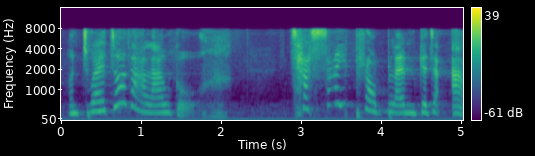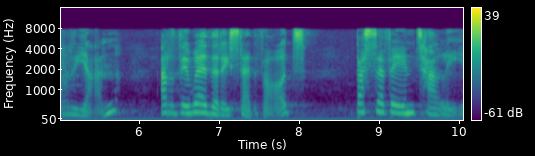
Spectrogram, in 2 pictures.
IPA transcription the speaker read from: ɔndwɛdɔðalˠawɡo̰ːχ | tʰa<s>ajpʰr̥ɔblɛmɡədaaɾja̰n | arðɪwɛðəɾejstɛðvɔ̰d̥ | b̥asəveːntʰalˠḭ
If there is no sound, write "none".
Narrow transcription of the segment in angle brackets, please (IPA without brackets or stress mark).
s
